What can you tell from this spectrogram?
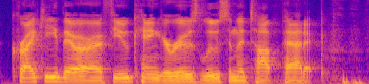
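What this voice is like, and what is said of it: Australian accent. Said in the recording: “my character has an Aussie accent. Can ... please demonstrate his accent... Australian phrases that you can say to work on the accent”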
